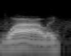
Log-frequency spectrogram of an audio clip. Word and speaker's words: Willie Jones: looks like it's spelled Willy but it's actually pronounced Wylie and it describes how he was born in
